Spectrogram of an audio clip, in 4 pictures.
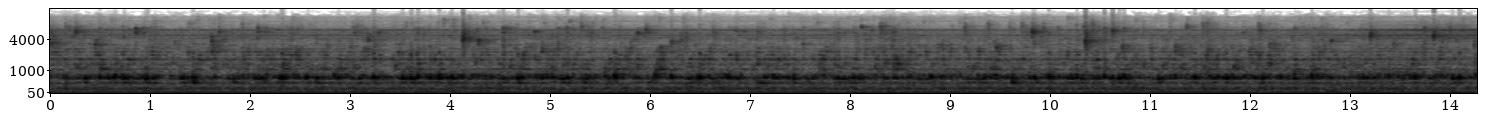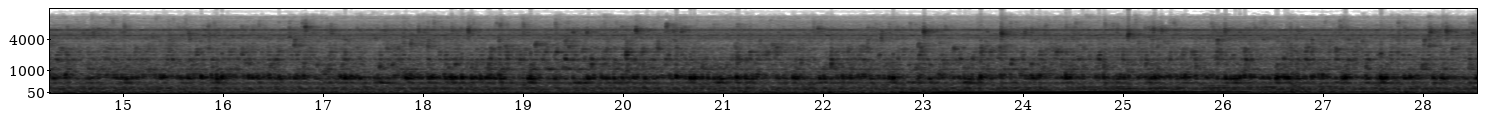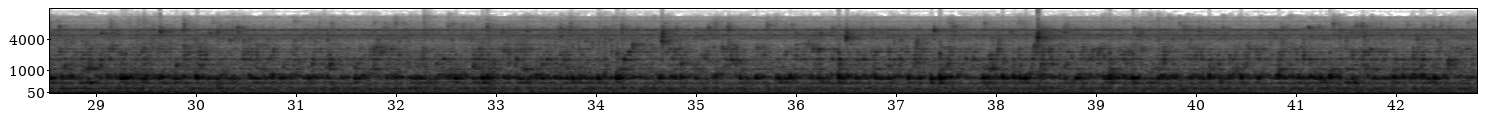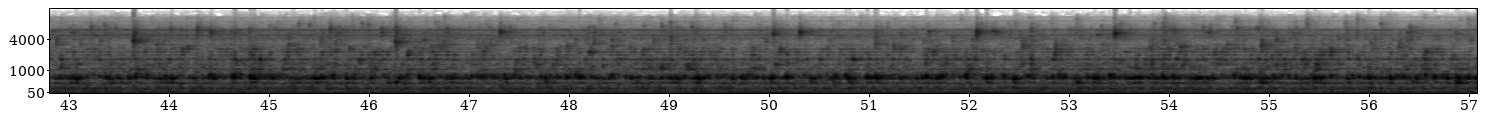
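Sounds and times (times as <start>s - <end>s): water rushing: 0.0s - 57.0s
low rumble: 12.2s - 17.3s, 19.6s - 33.9s.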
